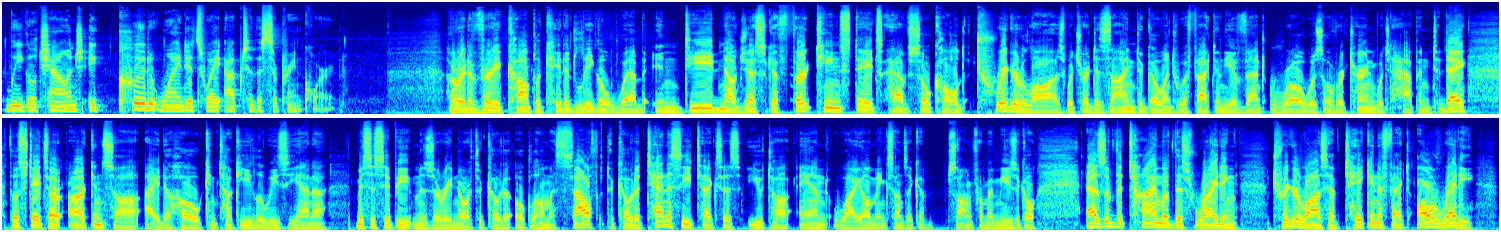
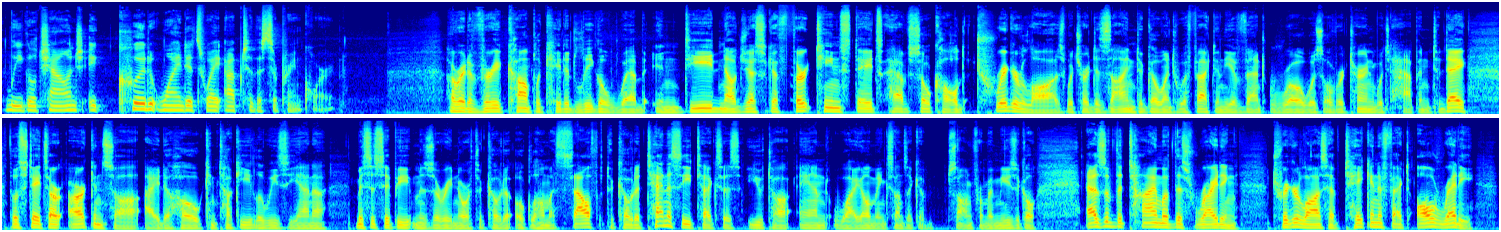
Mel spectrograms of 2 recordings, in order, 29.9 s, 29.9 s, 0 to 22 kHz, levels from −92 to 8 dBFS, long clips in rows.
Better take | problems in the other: second | distortion; slight; 10 dB below the speech

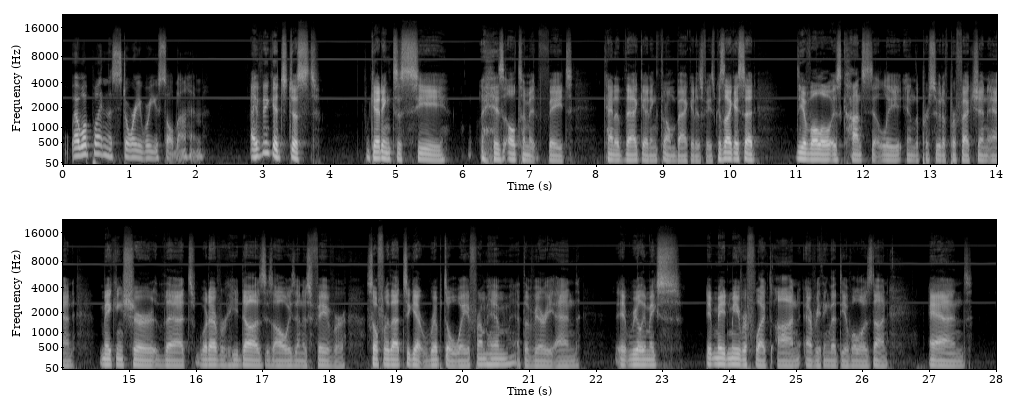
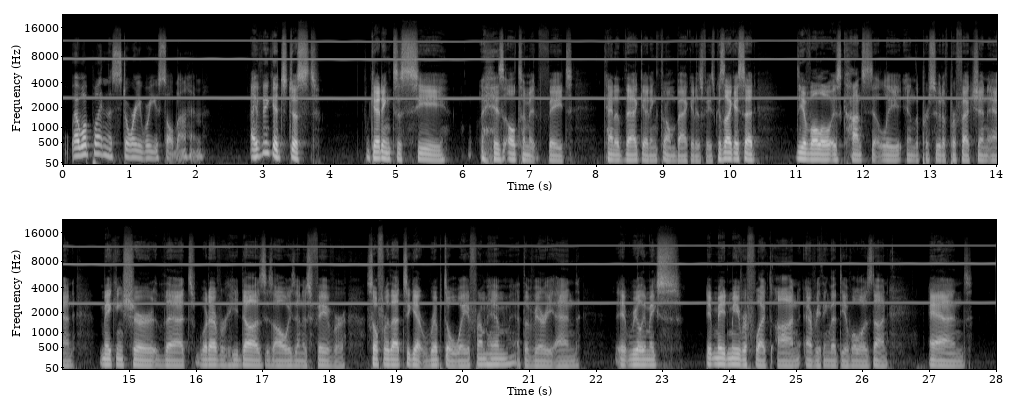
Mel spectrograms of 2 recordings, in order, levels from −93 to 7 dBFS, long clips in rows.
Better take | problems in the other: first | high-pitched whine; loud; throughout; 7.5 kHz, 9 dB below the speech; faint in the first

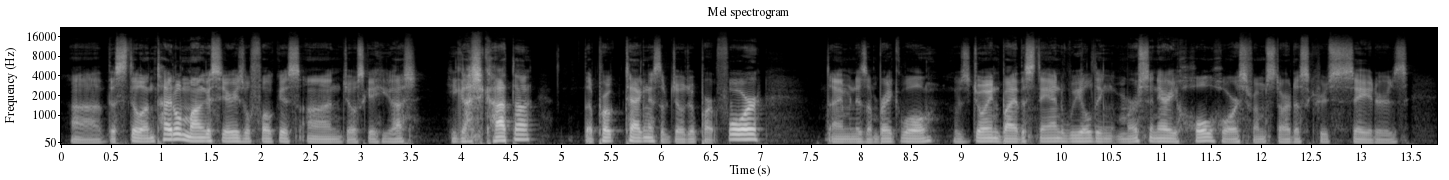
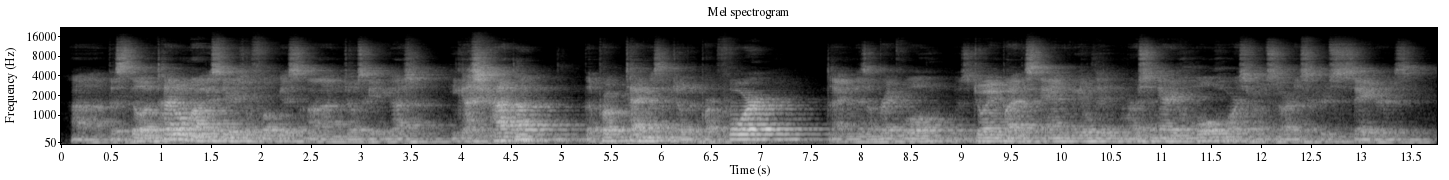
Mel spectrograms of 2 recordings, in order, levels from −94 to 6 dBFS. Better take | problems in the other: first | off-mic speech; far // room echo; noticeable; dies away in 1.3 s

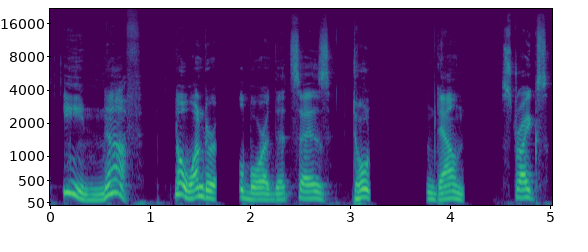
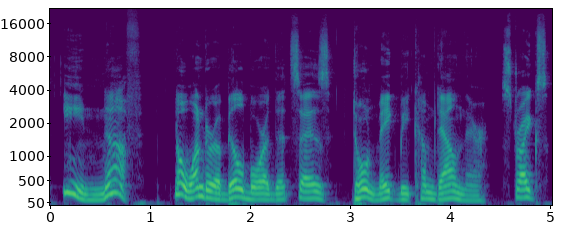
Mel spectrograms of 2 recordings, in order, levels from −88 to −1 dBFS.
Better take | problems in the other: second | audio cutting out; at 1.5 s, at 3 s for 0.5 s and at 4 s

